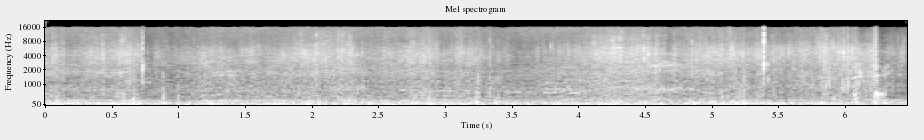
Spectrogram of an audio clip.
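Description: Wind buffeting the camera microphone: a steady, rumbling noise heaviest in the low end, with a couple of faint brief clicks.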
